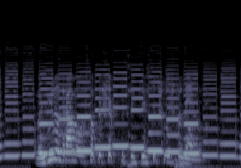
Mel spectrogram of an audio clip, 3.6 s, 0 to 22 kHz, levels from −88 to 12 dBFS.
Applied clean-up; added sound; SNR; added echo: none; Wind instrument, woodwind instrument; -3 dB; none.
